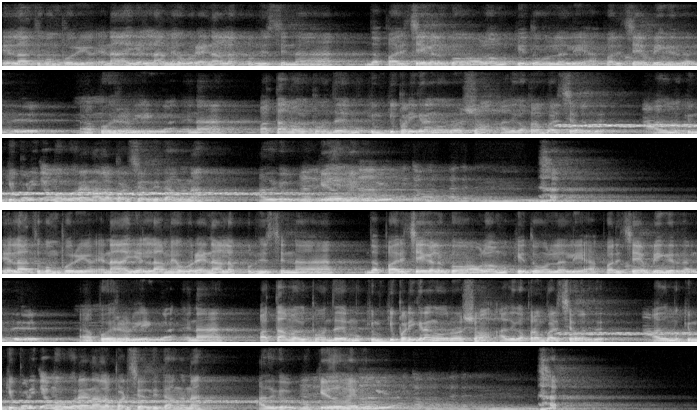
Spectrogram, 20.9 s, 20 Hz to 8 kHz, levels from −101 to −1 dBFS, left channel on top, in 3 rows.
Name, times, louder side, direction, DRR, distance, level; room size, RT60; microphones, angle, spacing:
voice 1, 0.0-3.4 3.6-7.4 7.7-9.2 9.5-13.0 13.5-16.0 16.4-17.9 19.3-19.4, right 3 dB, 35° right, 9 dB, 0.6 m, -20 dB
voice 2, 6.2-6.7 7.7-8.0 13.4-13.7 16.9-19.1, equal, 10° left, -6 dB, 4.0 m, -30 dB
sound 1, 12.5-17.5, left 5 dB, 45° left, 1.2 m, -26 dB
25.0 x 19.5 x 5.7 m, 2.4 s
head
